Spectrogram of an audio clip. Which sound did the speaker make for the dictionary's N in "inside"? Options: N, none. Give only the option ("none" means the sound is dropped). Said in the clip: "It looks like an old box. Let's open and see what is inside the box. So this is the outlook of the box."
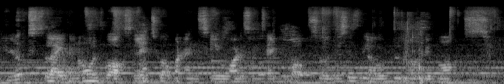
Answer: none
